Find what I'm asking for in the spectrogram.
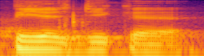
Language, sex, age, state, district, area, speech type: Maithili, male, 60+, Bihar, Saharsa, urban, spontaneous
